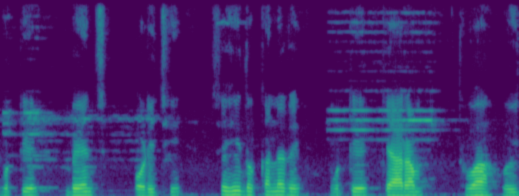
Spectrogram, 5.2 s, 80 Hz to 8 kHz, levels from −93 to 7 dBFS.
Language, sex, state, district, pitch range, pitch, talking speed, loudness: Odia, male, Odisha, Malkangiri, 130-145 Hz, 135 Hz, 115 wpm, -21 LUFS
